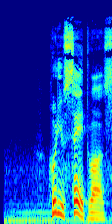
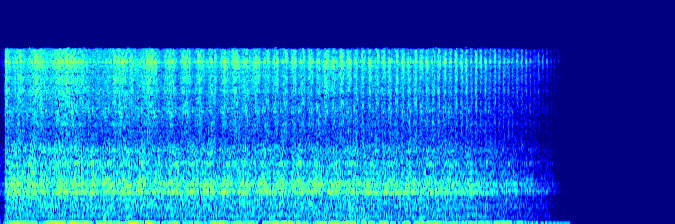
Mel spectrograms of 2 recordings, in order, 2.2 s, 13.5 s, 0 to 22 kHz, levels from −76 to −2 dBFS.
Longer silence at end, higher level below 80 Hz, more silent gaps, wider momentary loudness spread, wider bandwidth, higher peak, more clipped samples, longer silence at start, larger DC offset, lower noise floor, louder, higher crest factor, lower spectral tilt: second, 0 s vs 2.5 s; first, -42 dBFS vs -48 dBFS; neither; second, 6 LU vs 9 LU; first, 16.5 kHz vs 9.6 kHz; first, -2 dBFS vs -10 dBFS; neither; about the same, 0.05 s vs 0 s; second, under 0.1% vs 0.2%; second, -39 dBFS vs -89 dBFS; first, -17 LUFS vs -28 LUFS; about the same, 18 dB vs 22 dB; first, -4.5 dB/octave vs 0 dB/octave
